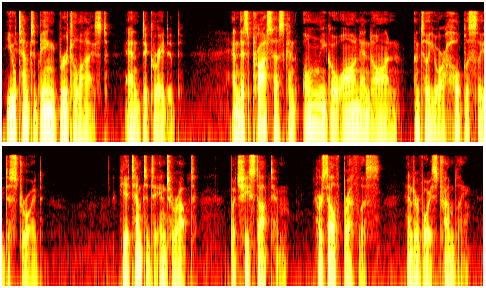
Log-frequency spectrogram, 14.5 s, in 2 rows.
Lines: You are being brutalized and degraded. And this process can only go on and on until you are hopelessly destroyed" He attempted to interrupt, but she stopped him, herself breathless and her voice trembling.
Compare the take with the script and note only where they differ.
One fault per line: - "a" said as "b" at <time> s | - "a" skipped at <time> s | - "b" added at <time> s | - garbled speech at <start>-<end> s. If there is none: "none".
- "are" said as "attempted" at 0.2 s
